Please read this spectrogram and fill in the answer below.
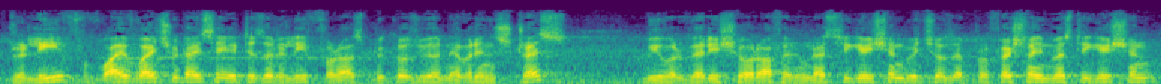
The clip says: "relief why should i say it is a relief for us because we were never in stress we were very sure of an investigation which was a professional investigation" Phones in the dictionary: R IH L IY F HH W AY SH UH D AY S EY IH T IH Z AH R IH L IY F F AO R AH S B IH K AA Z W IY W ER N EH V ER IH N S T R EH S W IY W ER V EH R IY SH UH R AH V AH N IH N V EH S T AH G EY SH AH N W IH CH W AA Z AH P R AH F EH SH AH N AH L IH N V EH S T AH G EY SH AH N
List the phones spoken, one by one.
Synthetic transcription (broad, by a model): R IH L IY F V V AY SH UH D AY S EY IH T IH Z AH R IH L IY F F AO R AH S B IH K AA Z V IY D N EH V ER IH N S T R EH S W IY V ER V EH R IY SH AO R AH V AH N IH N V EH S T AH G EY SH AH N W IH CH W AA Z AH P R AH F EH SH AH N AH L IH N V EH S T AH G EY SH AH N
